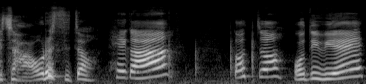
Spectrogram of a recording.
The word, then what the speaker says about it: 早: 자오 발음이 자오, 이르다 자오, 늦다는 완, 일찍은 자오, 늦다는 완, 빠르다 자오 하시면 돼요.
